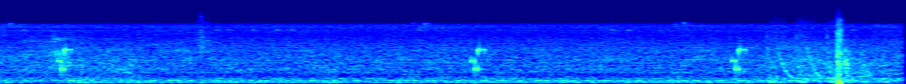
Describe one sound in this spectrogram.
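Short electronic menu beeps sound one at a time.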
